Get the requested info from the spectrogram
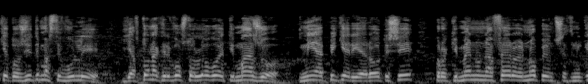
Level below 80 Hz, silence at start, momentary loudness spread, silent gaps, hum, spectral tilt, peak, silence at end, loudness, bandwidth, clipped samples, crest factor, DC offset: -58 dBFS; 0 s; 9 LU; none; none; -2 dB/octave; -8 dBFS; 0 s; -26 LUFS; 11.5 kHz; under 0.1%; 20 dB; under 0.1%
